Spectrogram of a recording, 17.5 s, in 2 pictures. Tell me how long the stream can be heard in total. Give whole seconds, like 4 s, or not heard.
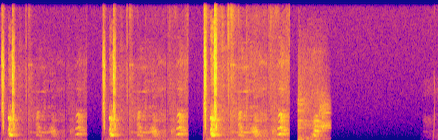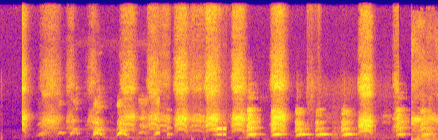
not heard.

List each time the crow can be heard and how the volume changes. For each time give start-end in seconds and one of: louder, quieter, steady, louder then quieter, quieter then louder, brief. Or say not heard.
8.7-17.4 louder.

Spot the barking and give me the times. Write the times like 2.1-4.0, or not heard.
0.0-6.6, 9.5-17.4.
